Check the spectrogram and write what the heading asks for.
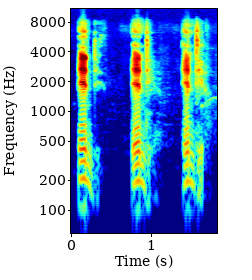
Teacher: Notice that the second and third syllable go lower in pitch and they're very soft. You can almost like whisper them. · Notice how the stress pattern completely changes the experience of the word. We want to make sure that in words like this, we're stressing the first syllable. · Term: first syllable stress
